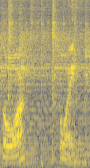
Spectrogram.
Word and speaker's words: lawyer: lawyer rhymes with boy law boy you know lawyer the first syllable is like law right boy oh I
